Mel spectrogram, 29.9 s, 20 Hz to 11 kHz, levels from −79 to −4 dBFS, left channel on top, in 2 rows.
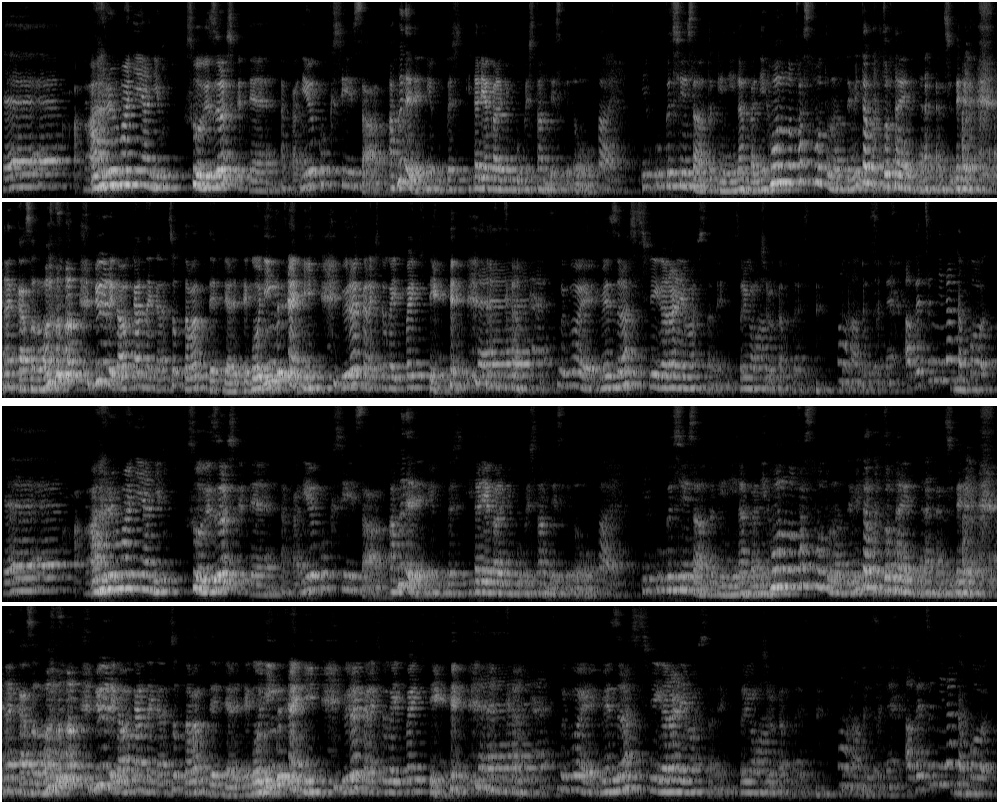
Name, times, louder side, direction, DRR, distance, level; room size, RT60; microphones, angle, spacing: voice 1, 0.0-0.9 1.2-1.6 8.9-9.2 14.4-14.8 22.1-23.1 26.2-26.6 27.5-29.7, left 3 dB, 90° left, 3 dB, 0.9 m, -39 dB
voice 2, 1.3-2.5 2.8-8.9 9.6-23.0 23.3-27.2 27.8-28.4 29.2-29.4, left 2 dB, 60° left, 2 dB, 0.6 m, -32 dB
4.3 x 2.7 x 4.2 m, 0.97 s
head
